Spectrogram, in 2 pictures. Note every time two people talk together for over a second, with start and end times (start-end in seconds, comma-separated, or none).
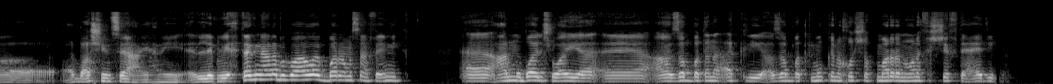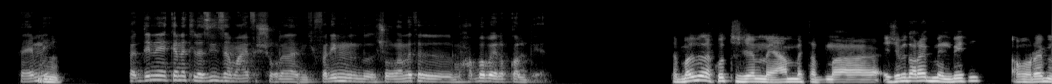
none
